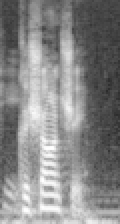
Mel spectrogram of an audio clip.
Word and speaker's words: Kashanchi: We have Kashanchi. Am I saying it right? At one point you were. Oh. Got that. You got. That. Kashanchi.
